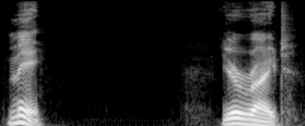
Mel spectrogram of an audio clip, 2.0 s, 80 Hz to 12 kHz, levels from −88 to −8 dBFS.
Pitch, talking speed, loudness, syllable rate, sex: 125 Hz, 90 wpm, -17 LUFS, 5.2 syllables/s, male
